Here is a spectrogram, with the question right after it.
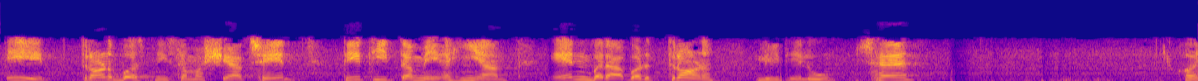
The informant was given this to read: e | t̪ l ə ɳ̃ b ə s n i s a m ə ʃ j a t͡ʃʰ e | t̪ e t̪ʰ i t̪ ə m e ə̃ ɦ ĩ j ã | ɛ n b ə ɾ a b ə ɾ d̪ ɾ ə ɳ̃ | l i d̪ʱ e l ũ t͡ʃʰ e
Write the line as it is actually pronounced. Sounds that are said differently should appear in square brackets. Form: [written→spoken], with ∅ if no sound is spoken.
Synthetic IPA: e | t̪ [l→ɾ] ə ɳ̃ b ə s n i s [a→ə] m ə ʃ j a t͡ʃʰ e | t̪ e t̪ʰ i t̪ ə m e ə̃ ɦ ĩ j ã | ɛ n b ə ɾ a b ə ɾ [d̪→t̪] ɾ ə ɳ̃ | l i d̪ʱ e l ũ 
